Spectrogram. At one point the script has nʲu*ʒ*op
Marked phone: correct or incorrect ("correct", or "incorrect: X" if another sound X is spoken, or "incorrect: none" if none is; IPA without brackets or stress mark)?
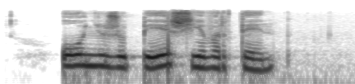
correct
